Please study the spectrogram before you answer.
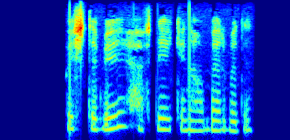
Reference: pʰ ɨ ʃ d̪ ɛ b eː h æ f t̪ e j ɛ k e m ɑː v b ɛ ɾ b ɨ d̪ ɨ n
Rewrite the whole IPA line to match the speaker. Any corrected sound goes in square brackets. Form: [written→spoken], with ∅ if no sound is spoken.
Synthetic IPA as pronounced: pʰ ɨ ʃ [d̪→t̪] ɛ b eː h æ f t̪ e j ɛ k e [m→n] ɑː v b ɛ ɾ b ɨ d̪ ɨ n

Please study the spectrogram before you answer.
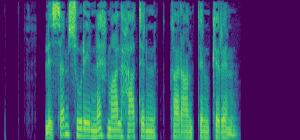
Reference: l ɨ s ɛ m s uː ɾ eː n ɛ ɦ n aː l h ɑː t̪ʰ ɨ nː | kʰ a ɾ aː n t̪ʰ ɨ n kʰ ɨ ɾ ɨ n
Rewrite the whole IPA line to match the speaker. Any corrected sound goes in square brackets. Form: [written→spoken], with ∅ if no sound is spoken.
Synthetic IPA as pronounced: l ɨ s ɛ m s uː ɾ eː n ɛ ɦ [n→m] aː l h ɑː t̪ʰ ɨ [nː→n] | kʰ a ɾ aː n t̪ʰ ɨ n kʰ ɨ ɾ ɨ n

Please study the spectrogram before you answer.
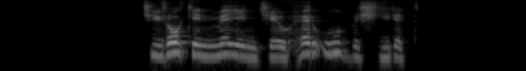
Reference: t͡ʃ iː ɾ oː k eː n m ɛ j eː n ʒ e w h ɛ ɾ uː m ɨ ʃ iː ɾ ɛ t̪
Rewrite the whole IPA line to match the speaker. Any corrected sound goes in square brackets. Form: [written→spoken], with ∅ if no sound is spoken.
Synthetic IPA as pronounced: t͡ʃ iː ɾ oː k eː n m ɛ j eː n [ʒ→d͡ʒ] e w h ɛ ɾ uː [m→b] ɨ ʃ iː ɾ ɛ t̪

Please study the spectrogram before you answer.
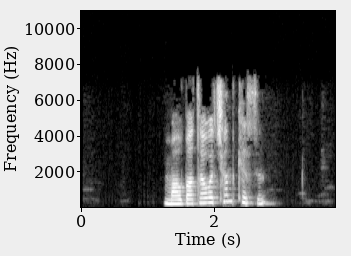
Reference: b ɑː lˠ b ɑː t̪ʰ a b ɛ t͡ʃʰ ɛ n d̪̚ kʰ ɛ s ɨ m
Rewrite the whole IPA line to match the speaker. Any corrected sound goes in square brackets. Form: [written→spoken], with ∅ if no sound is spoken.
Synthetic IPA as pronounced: [b→m] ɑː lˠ b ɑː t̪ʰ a [b→w] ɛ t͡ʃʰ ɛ n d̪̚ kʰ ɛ s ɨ [m→n]

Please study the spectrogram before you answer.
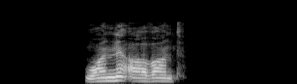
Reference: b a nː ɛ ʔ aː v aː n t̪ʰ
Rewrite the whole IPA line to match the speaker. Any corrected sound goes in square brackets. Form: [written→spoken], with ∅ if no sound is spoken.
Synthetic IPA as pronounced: [b→w] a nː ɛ ʔ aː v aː n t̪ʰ

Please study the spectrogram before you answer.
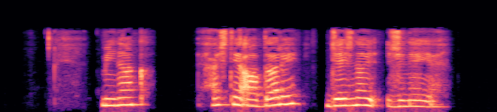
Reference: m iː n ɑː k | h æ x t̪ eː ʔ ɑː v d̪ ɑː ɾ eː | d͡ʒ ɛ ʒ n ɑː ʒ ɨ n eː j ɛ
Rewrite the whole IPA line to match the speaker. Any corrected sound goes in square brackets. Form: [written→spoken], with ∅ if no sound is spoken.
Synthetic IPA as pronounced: m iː n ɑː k | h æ [x→ʃ] t̪ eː ʔ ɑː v d̪ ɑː ɾ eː | d͡ʒ ɛ ʒ n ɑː ʒ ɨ n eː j ɛ

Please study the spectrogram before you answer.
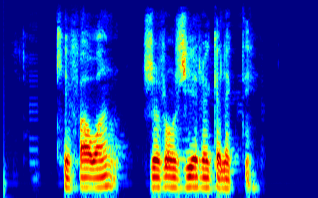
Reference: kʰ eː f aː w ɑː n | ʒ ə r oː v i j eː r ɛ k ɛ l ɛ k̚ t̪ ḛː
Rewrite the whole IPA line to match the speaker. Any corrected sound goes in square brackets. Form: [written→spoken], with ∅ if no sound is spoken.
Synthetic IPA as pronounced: kʰ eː f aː w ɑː n | ʒ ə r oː [v→ʒ] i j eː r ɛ [k→ɡ] ɛ l ɛ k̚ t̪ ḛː

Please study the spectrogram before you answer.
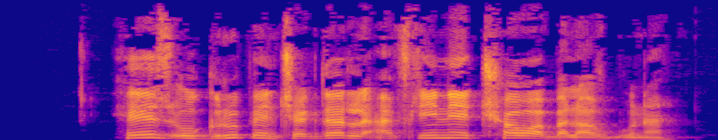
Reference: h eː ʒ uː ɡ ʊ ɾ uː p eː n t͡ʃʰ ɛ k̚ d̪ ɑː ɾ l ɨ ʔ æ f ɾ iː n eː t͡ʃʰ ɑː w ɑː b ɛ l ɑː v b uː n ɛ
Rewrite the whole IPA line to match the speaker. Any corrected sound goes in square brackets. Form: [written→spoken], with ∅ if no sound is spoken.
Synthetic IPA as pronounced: h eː [ʒ→z] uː ɡ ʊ ɾ uː p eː n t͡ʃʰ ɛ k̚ d̪ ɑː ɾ l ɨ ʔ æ f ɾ iː n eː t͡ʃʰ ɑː w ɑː b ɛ l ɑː v b uː n ɛ

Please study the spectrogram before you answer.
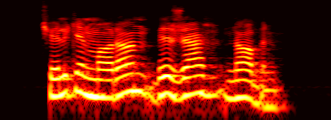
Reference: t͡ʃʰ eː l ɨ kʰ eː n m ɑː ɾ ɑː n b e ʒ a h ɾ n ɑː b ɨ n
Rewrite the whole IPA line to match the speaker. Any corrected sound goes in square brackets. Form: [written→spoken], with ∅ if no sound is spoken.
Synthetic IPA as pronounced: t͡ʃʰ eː l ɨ [kʰ→k] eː n m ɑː ɾ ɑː n b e ʒ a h ɾ n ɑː b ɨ n

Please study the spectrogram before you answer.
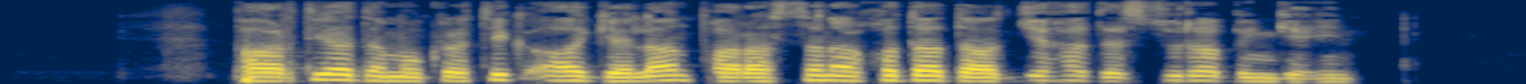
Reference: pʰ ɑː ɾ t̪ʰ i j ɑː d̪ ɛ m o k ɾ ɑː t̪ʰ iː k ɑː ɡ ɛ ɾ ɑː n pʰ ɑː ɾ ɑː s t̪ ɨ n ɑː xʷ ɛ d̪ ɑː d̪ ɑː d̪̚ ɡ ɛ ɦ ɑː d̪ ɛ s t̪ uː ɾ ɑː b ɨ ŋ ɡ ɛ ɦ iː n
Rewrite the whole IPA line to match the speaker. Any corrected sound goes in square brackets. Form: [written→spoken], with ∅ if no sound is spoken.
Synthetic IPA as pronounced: pʰ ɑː ɾ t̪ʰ i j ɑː d̪ ɛ m o k ɾ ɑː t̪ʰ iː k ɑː ɡ ɛ [ɾ→l] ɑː n pʰ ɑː ɾ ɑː s t̪ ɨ n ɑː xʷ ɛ d̪ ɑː d̪ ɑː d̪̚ ɡ ɛ ɦ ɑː d̪ ɛ s t̪ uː ɾ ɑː b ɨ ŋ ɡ ɛ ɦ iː n

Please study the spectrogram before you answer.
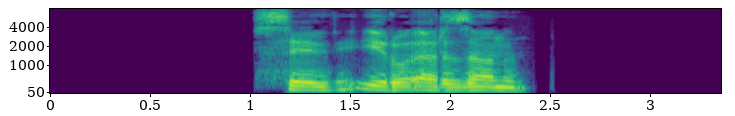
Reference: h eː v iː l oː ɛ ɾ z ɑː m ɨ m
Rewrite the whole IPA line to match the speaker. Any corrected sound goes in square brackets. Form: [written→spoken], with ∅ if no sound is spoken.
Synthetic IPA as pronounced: [h→s] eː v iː [l→ɾ] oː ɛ ɾ z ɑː [m→n] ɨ [m→n]

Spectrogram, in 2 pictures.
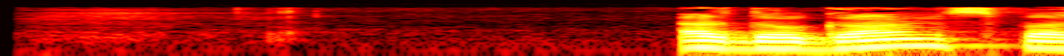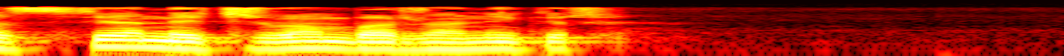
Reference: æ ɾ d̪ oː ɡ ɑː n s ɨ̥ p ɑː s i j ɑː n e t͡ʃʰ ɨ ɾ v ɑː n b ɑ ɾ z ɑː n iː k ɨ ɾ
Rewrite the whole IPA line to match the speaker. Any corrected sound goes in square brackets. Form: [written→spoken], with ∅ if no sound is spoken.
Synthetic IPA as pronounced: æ ɾ d̪ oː ɡ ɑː n s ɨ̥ p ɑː s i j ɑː n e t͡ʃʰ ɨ ɾ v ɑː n b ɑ ɾ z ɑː n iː k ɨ ɾ

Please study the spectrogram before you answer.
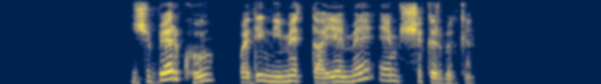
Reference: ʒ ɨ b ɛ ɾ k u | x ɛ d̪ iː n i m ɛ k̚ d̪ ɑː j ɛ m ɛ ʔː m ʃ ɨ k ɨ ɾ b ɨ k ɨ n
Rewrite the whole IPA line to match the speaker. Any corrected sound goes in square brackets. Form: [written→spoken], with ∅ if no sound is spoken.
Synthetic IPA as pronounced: ʒ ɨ b ɛ ɾ [k→kʰ] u | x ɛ d̪ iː n i m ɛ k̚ d̪ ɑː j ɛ m ɛ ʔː m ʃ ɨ k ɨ ɾ b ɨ k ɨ n

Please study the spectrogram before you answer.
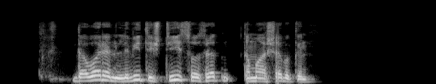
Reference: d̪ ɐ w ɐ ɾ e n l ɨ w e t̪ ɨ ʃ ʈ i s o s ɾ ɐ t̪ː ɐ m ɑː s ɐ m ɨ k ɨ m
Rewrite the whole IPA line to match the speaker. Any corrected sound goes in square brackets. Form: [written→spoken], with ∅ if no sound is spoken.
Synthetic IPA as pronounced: d̪ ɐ w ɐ ɾ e n l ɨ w [e→i] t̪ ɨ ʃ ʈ i s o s ɾ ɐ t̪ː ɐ m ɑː [s→ʃ] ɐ [m→b] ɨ k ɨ [m→n]

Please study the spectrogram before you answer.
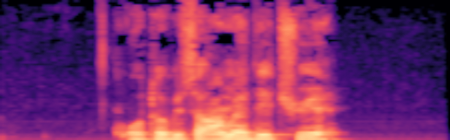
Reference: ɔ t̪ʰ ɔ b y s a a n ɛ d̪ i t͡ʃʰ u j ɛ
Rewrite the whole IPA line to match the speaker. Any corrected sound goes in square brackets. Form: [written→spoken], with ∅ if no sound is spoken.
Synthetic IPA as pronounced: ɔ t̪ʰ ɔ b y s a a [n→m] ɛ d̪ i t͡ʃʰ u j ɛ

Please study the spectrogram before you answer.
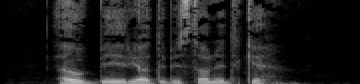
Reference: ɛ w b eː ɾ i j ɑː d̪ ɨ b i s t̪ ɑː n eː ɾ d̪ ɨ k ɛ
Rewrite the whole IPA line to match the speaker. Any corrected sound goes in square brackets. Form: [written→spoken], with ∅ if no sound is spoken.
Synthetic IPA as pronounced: ɛ w b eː ɾ i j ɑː d̪ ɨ b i s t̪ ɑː n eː [ɾ→∅] d̪ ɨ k ɛ

